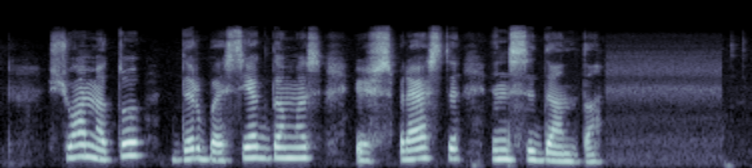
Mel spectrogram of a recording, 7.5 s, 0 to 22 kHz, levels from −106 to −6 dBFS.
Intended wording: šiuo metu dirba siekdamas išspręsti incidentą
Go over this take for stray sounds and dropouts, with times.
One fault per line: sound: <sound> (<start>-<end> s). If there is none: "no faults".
no faults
